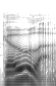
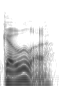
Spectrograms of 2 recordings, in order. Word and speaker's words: Geulah: Geulah?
